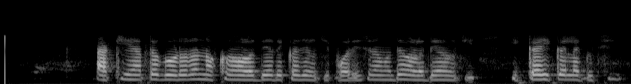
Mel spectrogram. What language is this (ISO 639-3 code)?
ori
